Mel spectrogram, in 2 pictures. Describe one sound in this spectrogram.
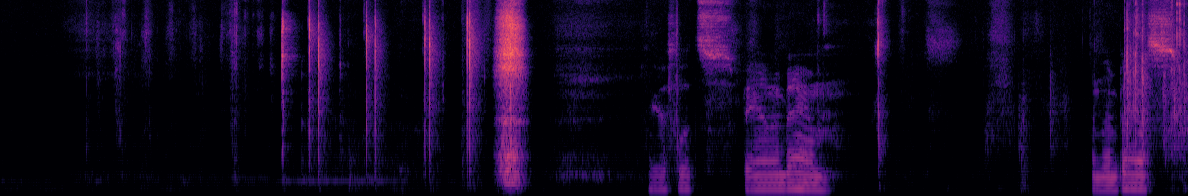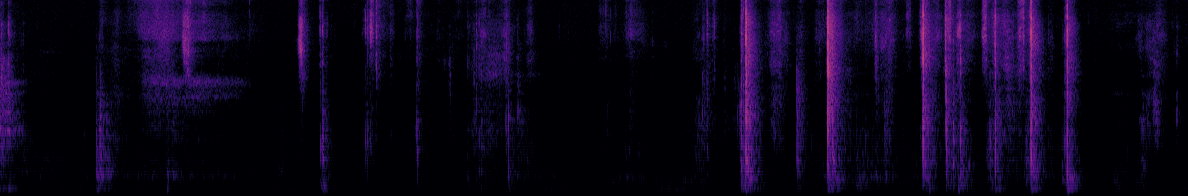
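Playing cards tap and click softly against a table as they are handled and shuffled.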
